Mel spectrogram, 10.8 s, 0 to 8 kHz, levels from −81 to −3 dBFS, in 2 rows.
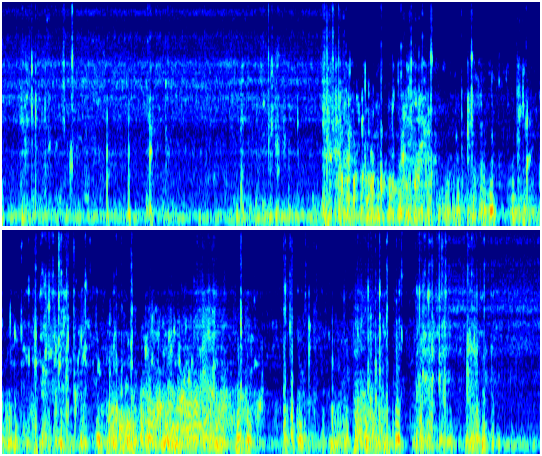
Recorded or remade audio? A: remade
